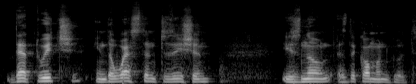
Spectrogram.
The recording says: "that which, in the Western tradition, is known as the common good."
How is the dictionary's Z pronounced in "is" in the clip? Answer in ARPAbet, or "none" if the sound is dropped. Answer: Z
